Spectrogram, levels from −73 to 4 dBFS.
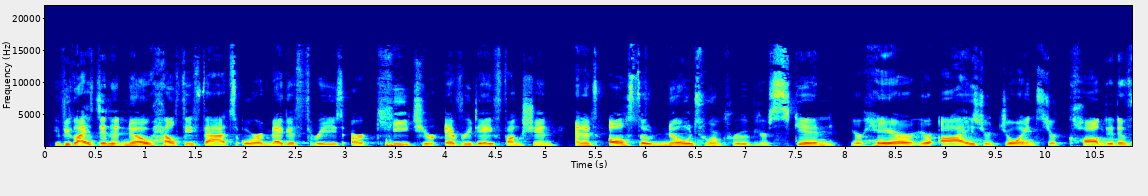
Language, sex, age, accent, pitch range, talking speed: English, female, 40-59, American, 155-200 Hz, 170 wpm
